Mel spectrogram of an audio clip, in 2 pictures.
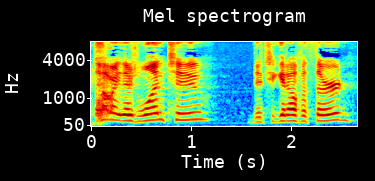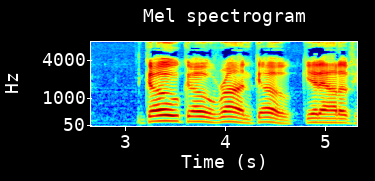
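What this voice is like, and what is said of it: Flat monotone reading of intense lines. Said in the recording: “Let me read these intense lines in a very monotone voice”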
